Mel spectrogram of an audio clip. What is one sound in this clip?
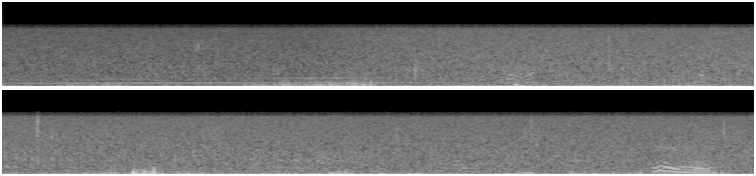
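Wind blows and buffets outdoors.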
